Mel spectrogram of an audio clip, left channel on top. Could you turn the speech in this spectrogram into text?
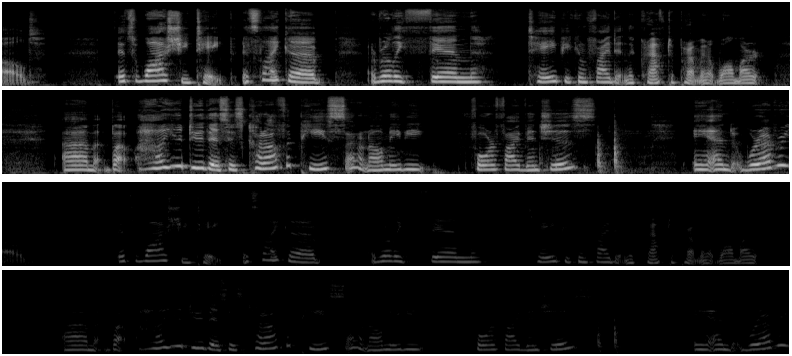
It's washi tape. It's like a really thin tape. You can find it in the craft department at Walmart. But how you do this is cut off a piece, I don't know, maybe 4 or 5 inches. And wherever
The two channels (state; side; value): quieter; right; 29.1 dB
